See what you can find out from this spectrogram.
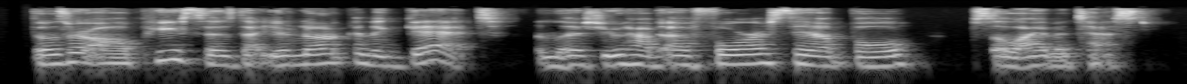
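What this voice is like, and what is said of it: Hoarse, nearly lost voice. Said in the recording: “my voice is about gone”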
